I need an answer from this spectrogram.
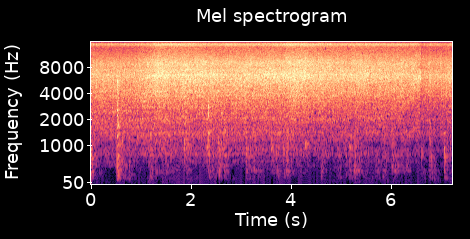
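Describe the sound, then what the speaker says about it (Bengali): Soya chunks sauté with turmeric, salt and spices in a pan, giving a loud, steady sizzle and hiss with scraping stirs throughout, close up and without talk. "ভালো করে কষিয়ে নিয়েছি"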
